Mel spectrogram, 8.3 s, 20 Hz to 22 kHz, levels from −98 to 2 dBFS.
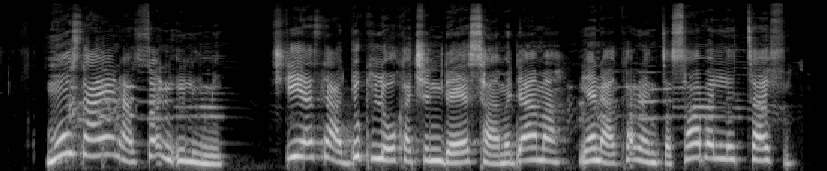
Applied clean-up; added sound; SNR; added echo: neural mask model RNNoise.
